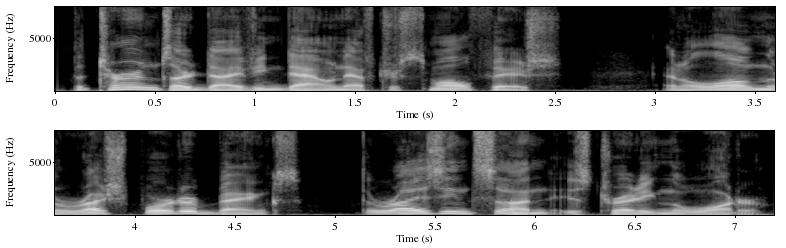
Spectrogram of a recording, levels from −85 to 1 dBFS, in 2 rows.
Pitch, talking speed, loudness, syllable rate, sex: 110 Hz, 175 wpm, -17 LUFS, 4.9 syllables/s, male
